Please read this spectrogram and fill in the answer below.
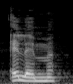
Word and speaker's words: elle aime: Elle becomes the sound E, before a verb starting with a vowel or a mute H. So, elle aime, she likes, she loves. When we speak, we say elle aime.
